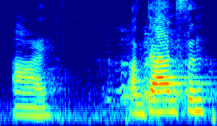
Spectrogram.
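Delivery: put-on cocky Glaswegian girl giving in; gallus Glaswegian accent. Girl accepts dance from guy, gallus Glaswegian accent. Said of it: "I go into the accent".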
